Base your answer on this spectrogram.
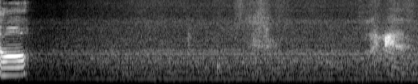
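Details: A Bengal cat, annoyed at a young Abyssinian kitten in play rather than a real fight, gives one short, loud, tonal meow, then a quiet room with faint rustles follows.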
